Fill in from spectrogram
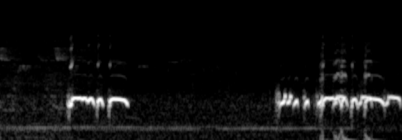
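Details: Zebra dove call used as a lure to attract other zebra doves: two bursts of rapid, mellow, clipped coos, the second phrase longer and rolling, over a faint steady hum.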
